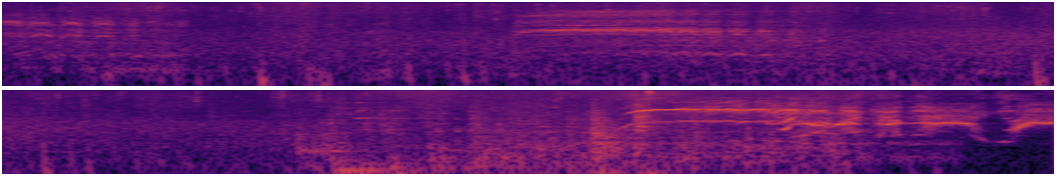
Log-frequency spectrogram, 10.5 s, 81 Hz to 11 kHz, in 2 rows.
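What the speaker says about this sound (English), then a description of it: "That looks like a decent horse." Horse in the video game Red Dead Redemption 2, a soft clip-clop of hooves under ambient noise, then a close, loud whinny and snorting, with faint voices in the background.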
